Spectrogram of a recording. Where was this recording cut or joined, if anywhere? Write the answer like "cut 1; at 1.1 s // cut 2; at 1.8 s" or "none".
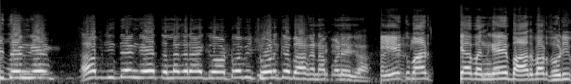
cut 1; at 3.8 s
